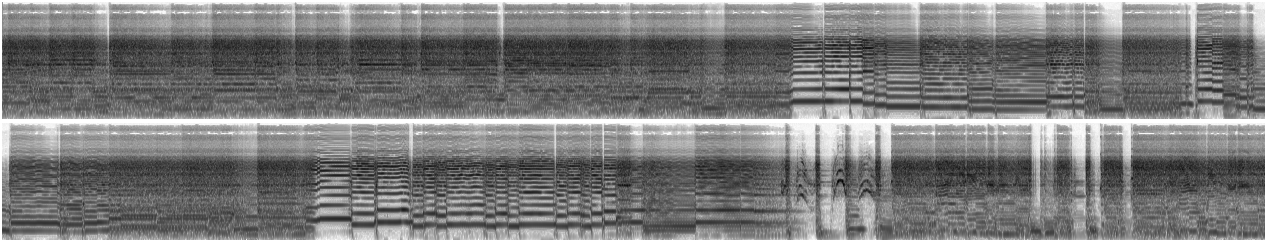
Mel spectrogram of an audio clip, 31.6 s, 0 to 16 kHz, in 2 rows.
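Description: Electric guitar played through a Vox MV50 mini amp head. It opens with dense, distorted chording, turns to clearer single-note melodic lines about ten seconds in, goes back to full distorted playing, then to another run of single notes, and ends in choppy stabs with short gaps.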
